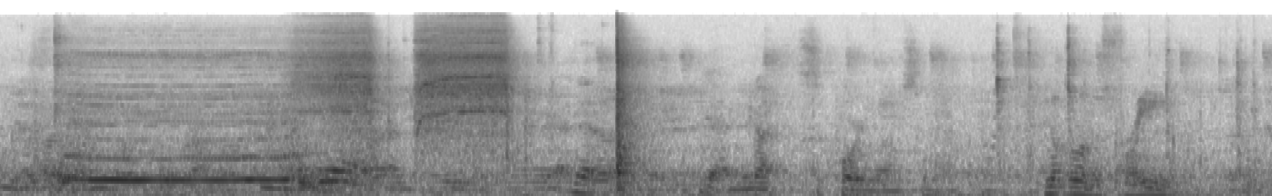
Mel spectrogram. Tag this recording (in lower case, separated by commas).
speech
